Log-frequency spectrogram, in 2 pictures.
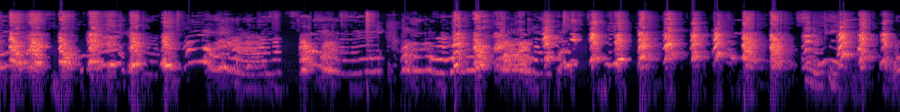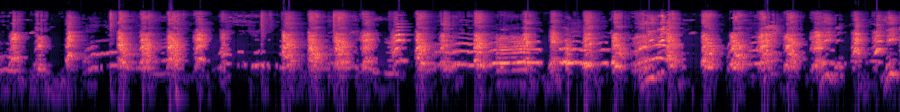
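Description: Pit bulls barking rapidly and without let-up, about three barks a second, broken by a few wavering, howling whines.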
